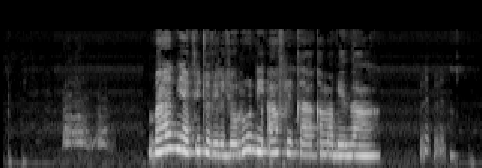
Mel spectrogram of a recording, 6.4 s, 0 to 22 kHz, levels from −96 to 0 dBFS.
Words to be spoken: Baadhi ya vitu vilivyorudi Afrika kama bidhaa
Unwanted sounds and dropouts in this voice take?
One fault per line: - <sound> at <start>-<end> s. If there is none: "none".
- bark at 0.8-1.5 s
- laugh at 5.6-5.9 s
